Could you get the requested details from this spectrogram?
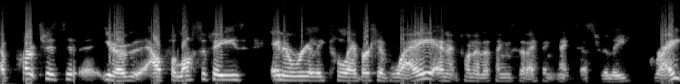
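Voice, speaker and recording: In a New Zealand accent, a woman swings her pitch very widely, her tone bright and sharp, with a dry, close sound and no echo. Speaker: podcast host. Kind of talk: casual chat.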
